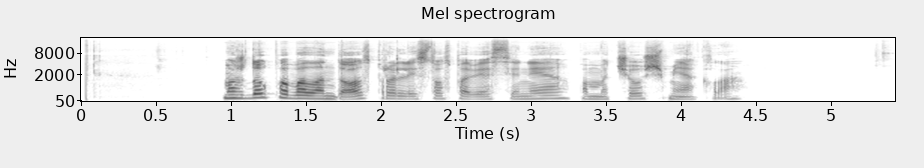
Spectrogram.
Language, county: Lithuanian, Alytus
